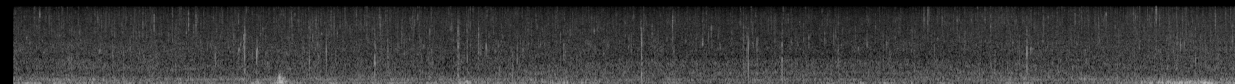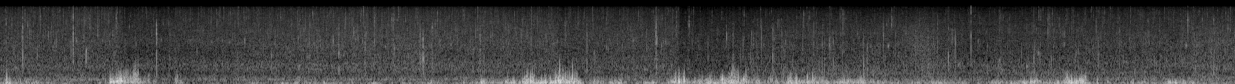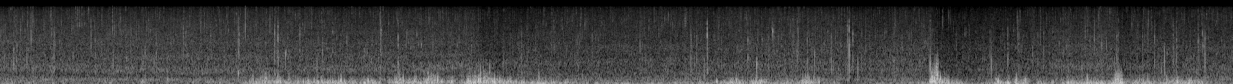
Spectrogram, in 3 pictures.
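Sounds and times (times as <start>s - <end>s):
heavy rain hissing: 0.2s - 37.0s
raindrops ticking: 0.2s - 37.0s
low rumbles: 17.0s - 36.8s.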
